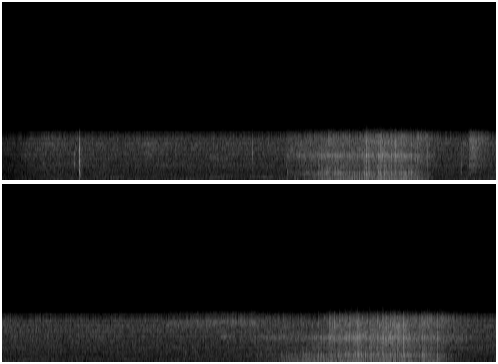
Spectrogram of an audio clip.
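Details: Loud, long rumbling snores about five seconds apart over quiet room noise, from a sleeping bulldog; snoring.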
